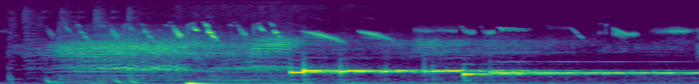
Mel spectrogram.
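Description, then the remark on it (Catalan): A sheep in the United Kingdom bleats in long, drawn-out, wavering cries, loud, while birds chirp high in the background over a noisy outdoor ambience. “Ara me diràs que ses ovelles també tenen mal pel cap,”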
